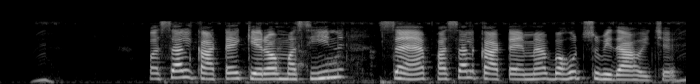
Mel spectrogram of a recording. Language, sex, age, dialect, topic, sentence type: Maithili, female, 51-55, Angika, agriculture, statement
